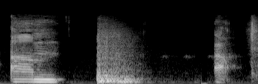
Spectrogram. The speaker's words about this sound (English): Sorry, those are fireworks.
